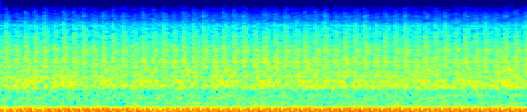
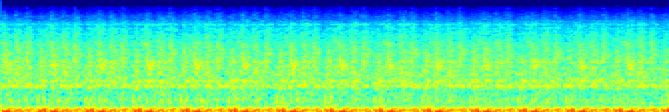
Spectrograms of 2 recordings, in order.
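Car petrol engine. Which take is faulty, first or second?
second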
